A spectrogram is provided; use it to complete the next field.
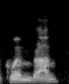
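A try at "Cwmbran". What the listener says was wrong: No, it's Cum, not Quim. Cumbran.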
